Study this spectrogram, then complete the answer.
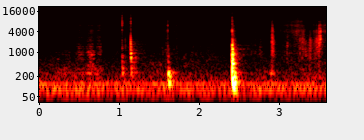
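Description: A rubber stamp knocks sharply on paper.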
